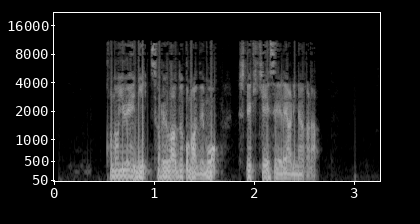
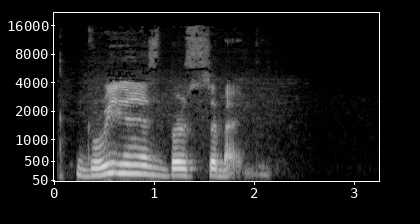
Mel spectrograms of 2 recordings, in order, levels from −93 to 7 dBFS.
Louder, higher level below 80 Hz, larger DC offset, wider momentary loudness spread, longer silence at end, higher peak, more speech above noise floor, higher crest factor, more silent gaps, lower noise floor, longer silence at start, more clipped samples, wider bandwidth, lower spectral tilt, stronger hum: second, -25 LUFS vs -17 LUFS; first, -42 dBFS vs -60 dBFS; neither; second, 8 LU vs 11 LU; second, 0.65 s vs 1.4 s; second, -6 dBFS vs -2 dBFS; second, 44 dB vs 62 dB; about the same, 20 dB vs 16 dB; neither; second, -68 dBFS vs -79 dBFS; first, 0.5 s vs 0.2 s; neither; second, 11.5 kHz vs 16 kHz; about the same, -5.5 dB/octave vs -5.5 dB/octave; neither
